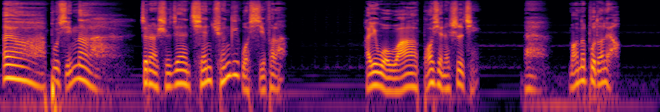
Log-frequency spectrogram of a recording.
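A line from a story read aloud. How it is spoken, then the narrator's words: Sighing. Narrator (Chinese): 小张那边叹了口气说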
